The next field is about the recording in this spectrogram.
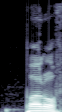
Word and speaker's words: butyl: Yeah. Buttle fuel. I pronounce that buttle fuel.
